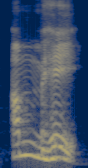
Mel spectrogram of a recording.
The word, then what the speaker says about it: अम्हे: नहीं, आपका ना उच्चारण में ई का वो आ जाता है उच्चारण, जैसे बोलिए ना, ए का होना चाहिए।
